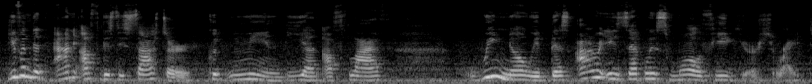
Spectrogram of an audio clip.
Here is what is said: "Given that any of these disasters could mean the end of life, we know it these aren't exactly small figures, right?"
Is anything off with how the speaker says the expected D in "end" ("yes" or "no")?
yes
